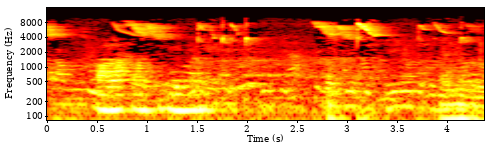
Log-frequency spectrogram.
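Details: Oriental white-eye, Javan race, kept as a caged pet and called gacor: high, thin downward-sweeping whistles in quick phrases over a low murmur of people talking.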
